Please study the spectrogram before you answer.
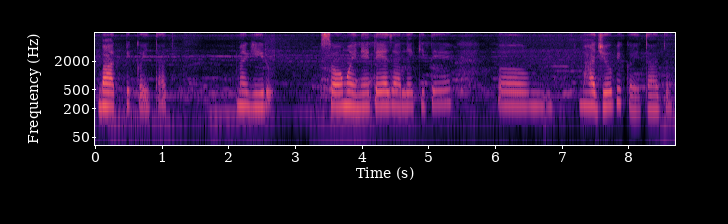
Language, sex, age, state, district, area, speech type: Goan Konkani, female, 18-30, Goa, Murmgao, rural, spontaneous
